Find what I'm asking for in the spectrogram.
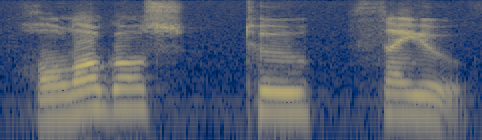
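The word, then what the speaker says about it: Ho logos tou theou: Hologos tou theou. This is the way it would be pronounced in the Greek.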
